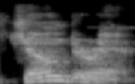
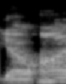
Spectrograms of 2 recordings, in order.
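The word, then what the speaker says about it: Jhoan Duran: have um is it Jo I always because it's spelled it's Joan Durant right?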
